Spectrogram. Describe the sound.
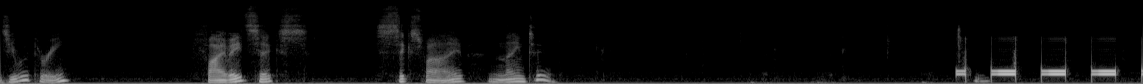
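Telephone line tones on a radio call-in line: a few short, evenly spaced electronic beeps sound alone after a stretch of talking and a long quiet gap.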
